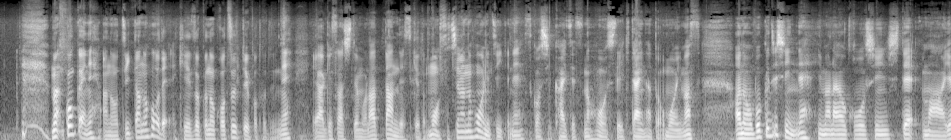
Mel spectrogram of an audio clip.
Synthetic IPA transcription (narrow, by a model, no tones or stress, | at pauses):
maːkõ̞ŋkaine̞a̰no̞t͡sɨit̪ːaːno̞ɦo̞ːd̪e̞̰ke̞ːzo̞kɯ̟no̞ko̞t͡sɨt̪ːo̞iɯ̟ko̞t̪o̞d̪e̞̰ne̞̰ | aɡe̞saɕi̥t̪e̞mo̞ɾat̪ːãnd̪e̞sɨ̥ke̞d̪o̞̰mo̞so̞t͡ɕiɾano̞ɦo̞ːɲ̟it͡sɨit̪e̞nesɨ̥ko̞ɕi̥kaise̞t͡sɨno̞ɦo̞ːɕi̥t̪e̞ikʲi̥t̪ainat̪o̰ːmo̞imasɨ̥ano̞bo̞kɯ̟ʑiɕĩnnːe̞çimaɾao̞ko̞ːɕĩɰ̃ɕi̥t̪e̞maːja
